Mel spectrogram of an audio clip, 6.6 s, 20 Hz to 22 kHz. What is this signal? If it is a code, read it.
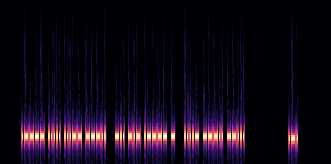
Morse code, heard as a keyed tone, about 46 wpm, 700 Hz. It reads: 1538 DK1T 487 R
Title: Worked All Europe DX Contest - QTC Exchange - 45wpm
